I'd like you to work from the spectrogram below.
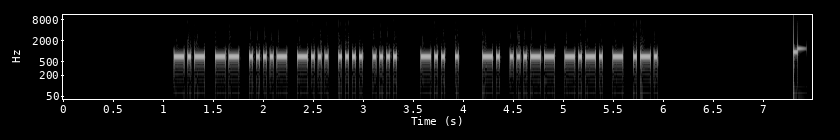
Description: Morse code, heard as a keyed tone, about 36 wpm, 700 Hz. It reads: KM4BHH DE N3CTR
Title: USA Callsign DE Callsign 35wpm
